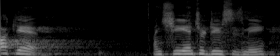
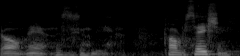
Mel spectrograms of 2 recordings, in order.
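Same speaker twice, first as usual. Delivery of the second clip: low, hushed inner groan of dread; dismayed aside; 9 semitones lower, 9 dB quieter, faster than usual. Retold or imitated. Teacher to himself before a hard talk, dismayed aside. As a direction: say it under your breath, bracing yourself.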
